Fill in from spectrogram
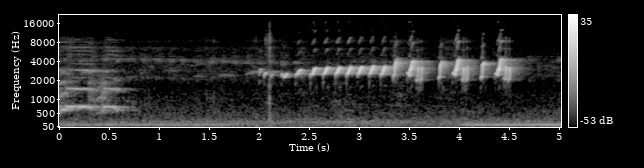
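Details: Caged sooty-headed bulbul, wild-caught and now tamed, singing almost every minute: a few lower tonal notes, then a quickening run of bright chirps that climbs in pitch over about two and a half seconds.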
